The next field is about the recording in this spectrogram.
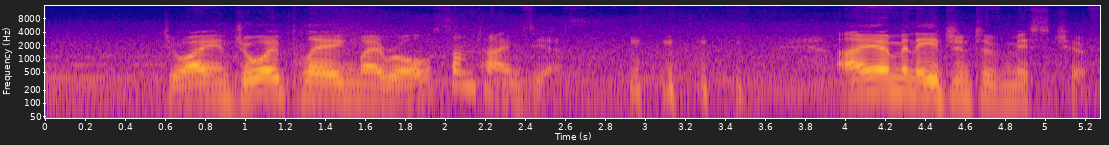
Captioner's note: chuckles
